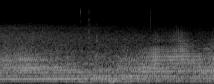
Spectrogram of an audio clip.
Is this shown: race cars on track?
yes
